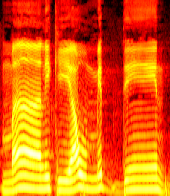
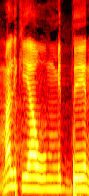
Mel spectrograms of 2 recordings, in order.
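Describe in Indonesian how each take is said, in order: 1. Vokal pertama ditahan panjang. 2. Vokal pertama diucapkan pendek. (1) "tapi dia panjang" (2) "Jangan dipendekkan, jangan dibaca Maliki yaumiddin"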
